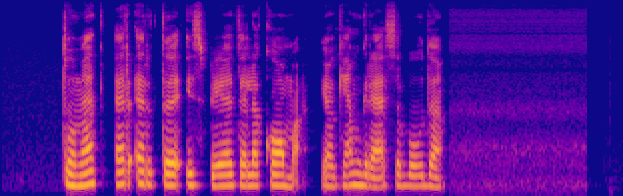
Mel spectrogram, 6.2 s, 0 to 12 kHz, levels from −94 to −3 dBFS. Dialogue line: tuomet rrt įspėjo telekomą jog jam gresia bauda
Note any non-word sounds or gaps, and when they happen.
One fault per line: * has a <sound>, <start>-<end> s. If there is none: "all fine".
all fine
